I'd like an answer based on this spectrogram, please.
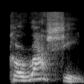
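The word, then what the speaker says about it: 過労死: There's a Japanese word called karashi. It's spelled Karoshi, and it literally means death by overworking.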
